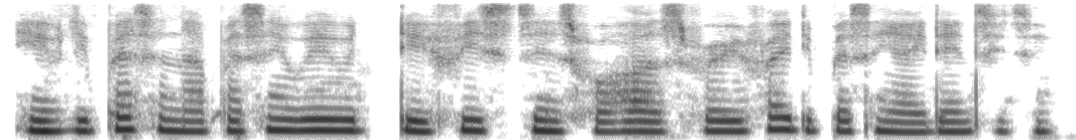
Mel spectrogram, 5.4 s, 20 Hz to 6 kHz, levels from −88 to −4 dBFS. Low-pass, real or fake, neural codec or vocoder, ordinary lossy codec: 5.4 kHz; real; none; none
